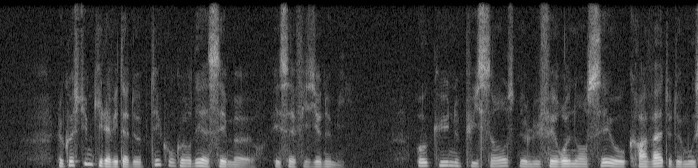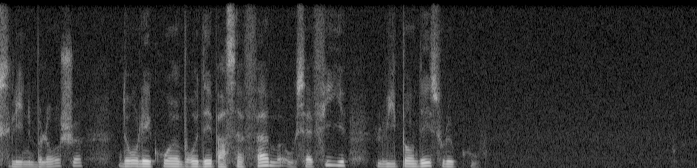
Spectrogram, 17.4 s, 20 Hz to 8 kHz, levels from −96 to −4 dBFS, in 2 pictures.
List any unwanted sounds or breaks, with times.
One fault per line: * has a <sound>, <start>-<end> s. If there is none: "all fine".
all fine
